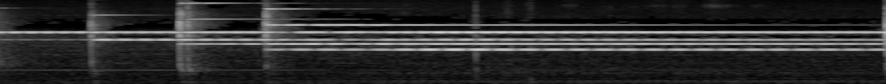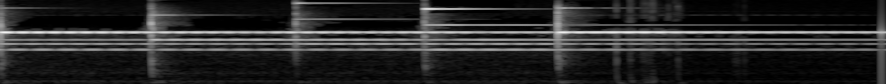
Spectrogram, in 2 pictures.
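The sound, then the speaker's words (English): Metal chimes ring out with a series of irregular bright strikes, each adding to a sustained shimmering blend of high, bell-like tones that hang and slowly fade, with no voices. “let's check these chimes out because these chimes are boss.”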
